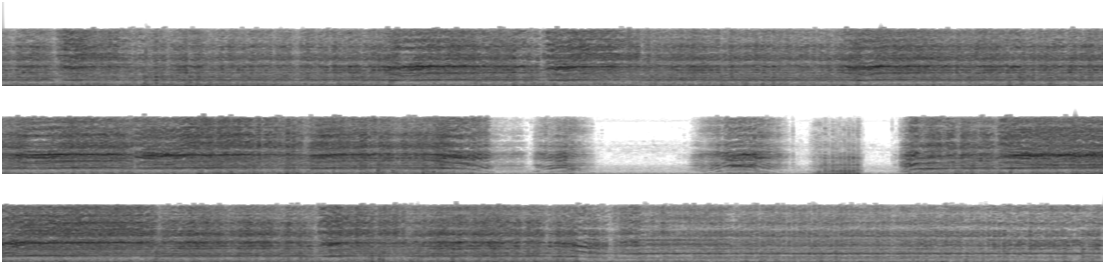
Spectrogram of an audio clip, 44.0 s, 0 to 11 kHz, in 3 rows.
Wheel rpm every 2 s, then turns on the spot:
230, 230, 230, 230, 230, 230, 230, 230, 220, 230, 120, 20, 40, 140, 200, 230, 230, 230, 200, 150, 150, 150.
22-24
